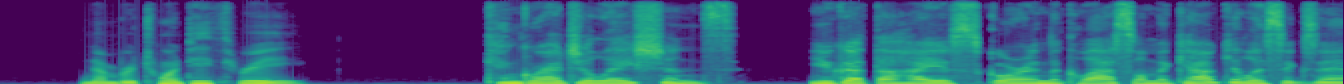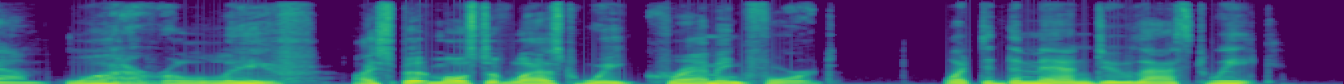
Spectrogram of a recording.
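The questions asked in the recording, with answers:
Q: What did the man do last week?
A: He studied hard (crammed) for the calculus exam.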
